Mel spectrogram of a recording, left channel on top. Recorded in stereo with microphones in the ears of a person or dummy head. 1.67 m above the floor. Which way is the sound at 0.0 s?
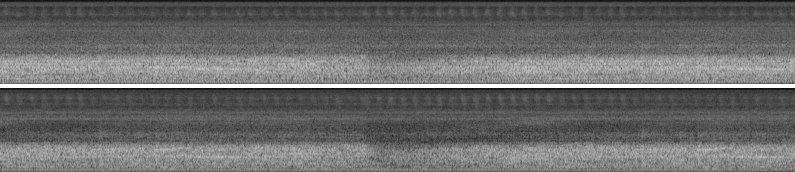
45° left (ahead or behind).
